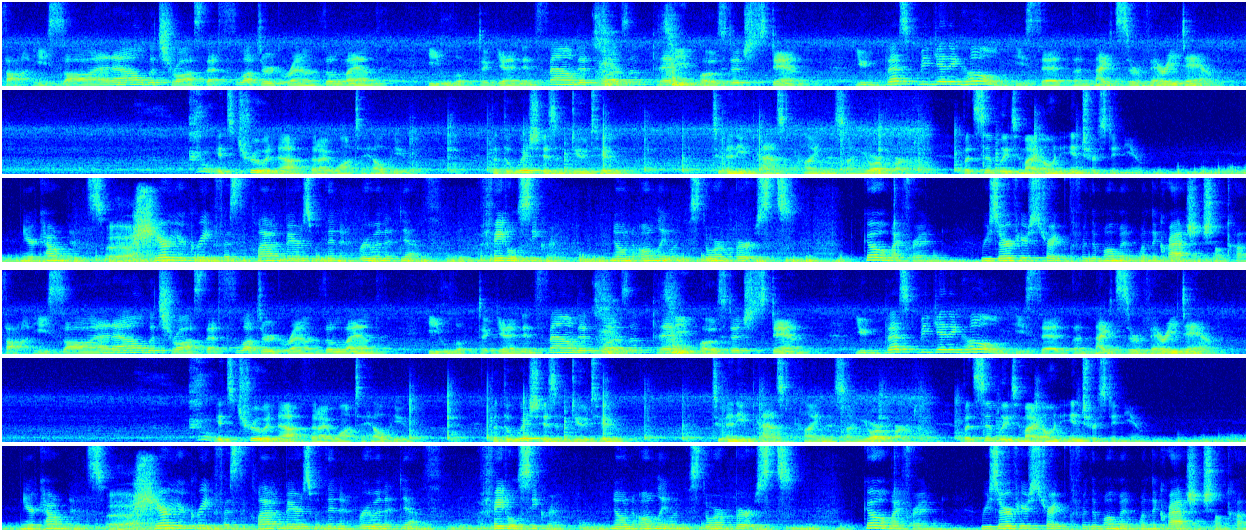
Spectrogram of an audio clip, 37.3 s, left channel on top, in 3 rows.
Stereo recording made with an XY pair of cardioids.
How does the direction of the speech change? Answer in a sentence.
You can hear the speech stay put.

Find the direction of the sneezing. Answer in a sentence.
You can hear the sneezing on the left.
